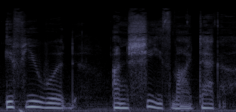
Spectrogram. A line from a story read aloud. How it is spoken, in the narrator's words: he said slowly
